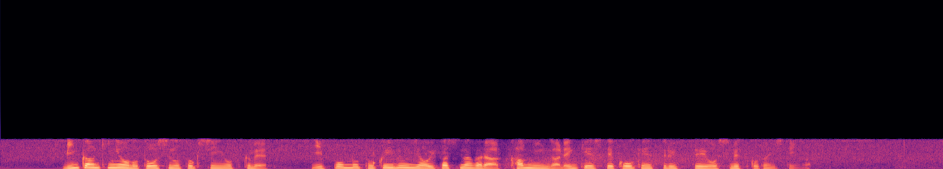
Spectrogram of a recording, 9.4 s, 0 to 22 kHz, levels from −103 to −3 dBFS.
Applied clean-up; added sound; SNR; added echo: neural mask model Resemble Enhance denoiser.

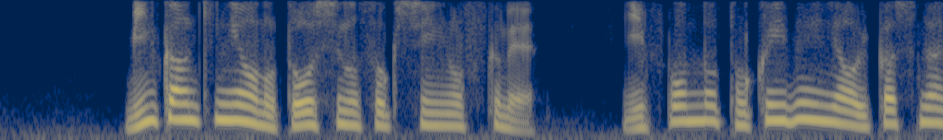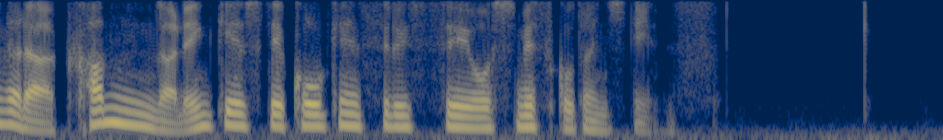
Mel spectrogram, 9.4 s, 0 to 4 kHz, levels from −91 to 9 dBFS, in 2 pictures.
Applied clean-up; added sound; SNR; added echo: neural diffusion model UNIVERSE++.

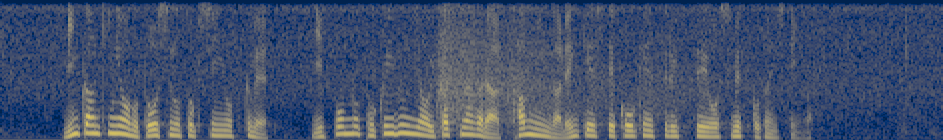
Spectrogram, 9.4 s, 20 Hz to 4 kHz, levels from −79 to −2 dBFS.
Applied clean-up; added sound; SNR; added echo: none; Thunder / Rain; 19 dB; none.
